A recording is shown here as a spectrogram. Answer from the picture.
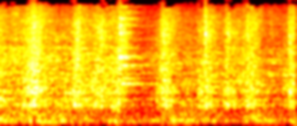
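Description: A percussion band drumming a loud, fast, even beat of about four to five strokes a second.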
